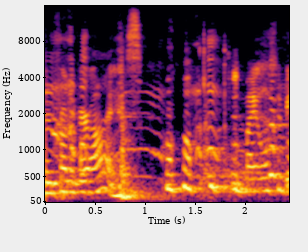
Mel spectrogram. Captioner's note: baby cries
